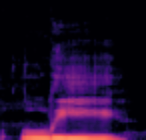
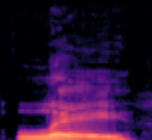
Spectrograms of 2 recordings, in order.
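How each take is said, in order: First: The name's vowel sounds like 'lee'. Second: The name's vowel sounds like 'lay'. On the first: This is the American way of saying the name. "I'm used to calling myself Lee" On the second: This is the traditional Vietnamese form of the name. "the traditional pronunciation of the last name L E"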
